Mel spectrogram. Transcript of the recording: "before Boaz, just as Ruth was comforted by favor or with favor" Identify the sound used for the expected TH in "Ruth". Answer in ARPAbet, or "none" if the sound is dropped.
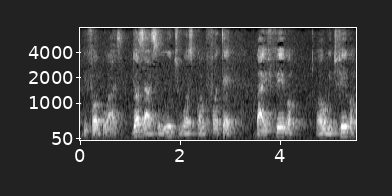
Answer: T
